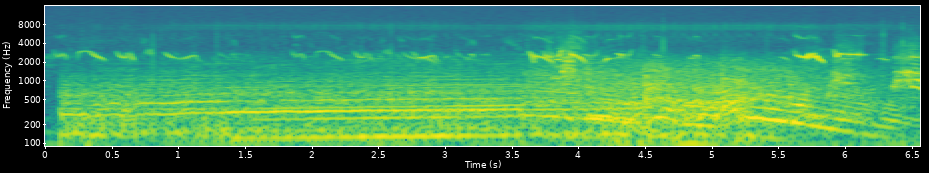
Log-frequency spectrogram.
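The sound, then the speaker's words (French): A gray BMW's engine hums steadily on a mountain road in the afternoon and grows a little louder as it nears, then drops off at the end as the car stops, with birds chirping in the background. “Il voit arriver à lui BMW grise. Fait signe pour qu'elle s'arrête.”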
